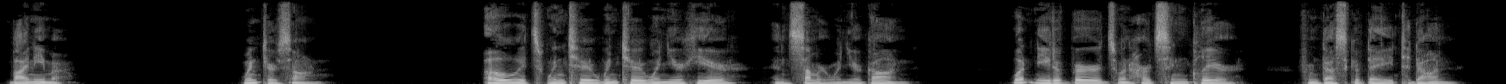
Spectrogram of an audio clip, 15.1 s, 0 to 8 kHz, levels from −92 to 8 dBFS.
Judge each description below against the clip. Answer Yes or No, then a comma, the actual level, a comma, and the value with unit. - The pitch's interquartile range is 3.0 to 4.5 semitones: Yes, average, 4.1 semitones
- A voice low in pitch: Yes, low, 110 Hz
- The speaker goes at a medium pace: No, slow, 115 wpm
